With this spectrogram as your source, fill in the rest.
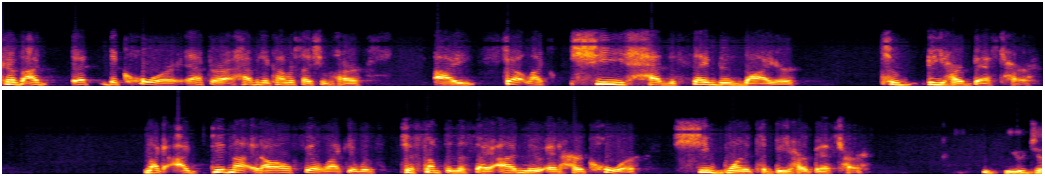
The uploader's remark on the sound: On Monday's we're BLOWING UP Soul University's Pay Me What I'm Worth conference-call based classes. We record (then broadcast) our classes.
